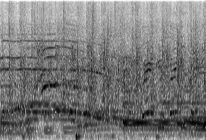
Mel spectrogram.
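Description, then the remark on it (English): An audience applauds steadily for several seconds as the host of a comedy show is introduced, a dense wash of clapping and cheering mixed with tonal music and some voices rising through it. “and I know that applause, you were saving it, and that was for everybody, and I appreciate it.”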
